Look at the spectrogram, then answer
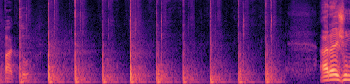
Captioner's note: banging the clay on the table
